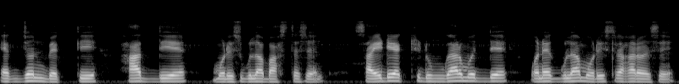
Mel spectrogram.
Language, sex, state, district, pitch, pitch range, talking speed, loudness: Bengali, male, Assam, Hailakandi, 140 Hz, 130-145 Hz, 130 wpm, -19 LUFS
